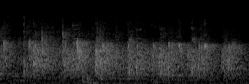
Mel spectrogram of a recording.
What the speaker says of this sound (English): Ladies and gentlemen, let's give her a huge round of applause.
